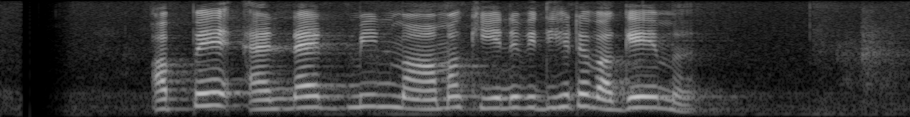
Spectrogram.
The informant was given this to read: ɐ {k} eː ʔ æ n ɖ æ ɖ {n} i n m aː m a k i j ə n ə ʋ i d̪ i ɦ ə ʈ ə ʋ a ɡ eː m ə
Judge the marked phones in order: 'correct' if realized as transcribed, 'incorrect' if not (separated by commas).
incorrect, incorrect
